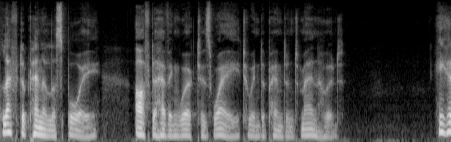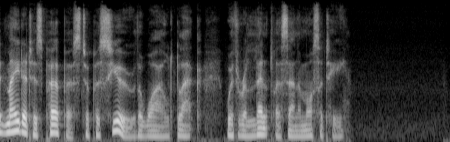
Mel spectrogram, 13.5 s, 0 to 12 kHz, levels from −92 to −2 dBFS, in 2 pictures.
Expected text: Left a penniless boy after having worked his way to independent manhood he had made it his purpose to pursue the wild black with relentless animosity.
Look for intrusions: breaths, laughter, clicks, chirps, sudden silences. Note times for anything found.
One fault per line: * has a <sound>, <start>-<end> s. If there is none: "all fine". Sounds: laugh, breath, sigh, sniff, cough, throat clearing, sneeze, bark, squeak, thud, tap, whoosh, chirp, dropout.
all fine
